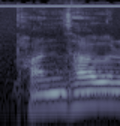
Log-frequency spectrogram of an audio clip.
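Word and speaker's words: 飯食: 반사를 하시고 공양을 하여 마치시고 반은 먹는다는 뜻이고 사는 음식이라는 뜻이거든요. 그래서 먹는다라고 식자를 하면 식이라고 발음을 하고 음식이라고 명사로 쓰면 사로 발음해서 여기서는 음식이니까 공양을 해서 밥반짝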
